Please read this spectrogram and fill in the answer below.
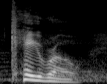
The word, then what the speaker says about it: Cairo: Cairo, Illinois, he said, explaining that though it was spelled like the city in Egypt, it was pronounced Cairo, the Illinois way.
